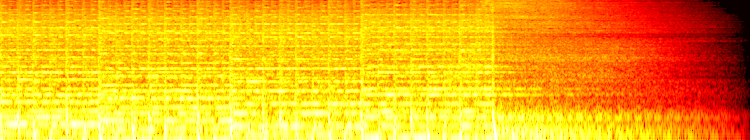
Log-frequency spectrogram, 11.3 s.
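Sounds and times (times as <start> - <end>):
upbeat motivational music: 0.0 - 8.7.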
